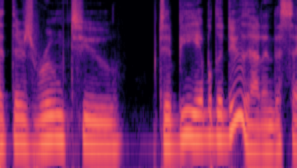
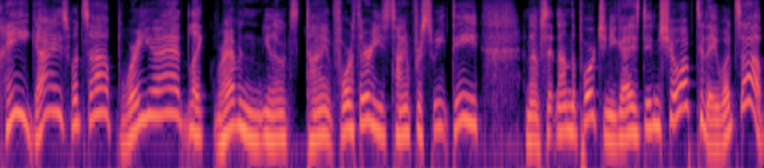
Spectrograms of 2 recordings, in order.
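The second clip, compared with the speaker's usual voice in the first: sincere, casual voice, pitched up; 6 semitones higher than usual. Retelling God asking the two in the garden questions: imitating God, sincere and casual. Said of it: "it seems very sincere, very like".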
